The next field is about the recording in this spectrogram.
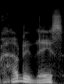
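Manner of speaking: plain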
